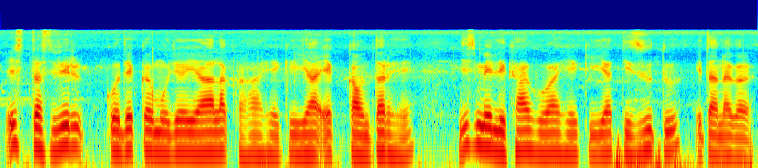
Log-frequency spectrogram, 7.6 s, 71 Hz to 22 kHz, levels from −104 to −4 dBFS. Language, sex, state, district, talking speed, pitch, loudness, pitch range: Hindi, male, Arunachal Pradesh, Lower Dibang Valley, 175 wpm, 120 Hz, -18 LUFS, 110-130 Hz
